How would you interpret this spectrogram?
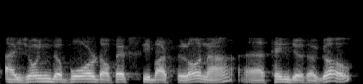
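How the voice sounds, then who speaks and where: A man in his forties from Spain, an English speaker who pauses often with "uh" as an interview guest. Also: mid-range voice. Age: 40s. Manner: hesitant, frequent "uh" fillers. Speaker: guest, investor. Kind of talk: casual interview. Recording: tinny phone-like line.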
